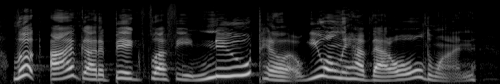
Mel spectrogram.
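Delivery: slow, gloating taunting. Retelling taunting a sister with a new pillow: imitating taunting. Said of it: "I taunted my sister".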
